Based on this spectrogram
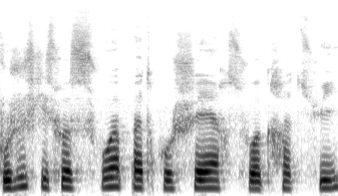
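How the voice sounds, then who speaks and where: A woman speaks in a dark, mellow tone. The recording is very clean with a silent background, and the sound is dry and close with no echo. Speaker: gaming youtuber. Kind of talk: gameplay commentary. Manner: halting.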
